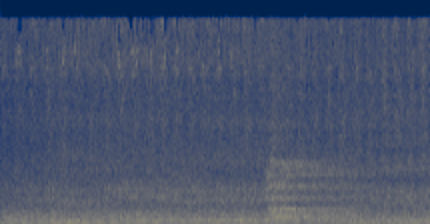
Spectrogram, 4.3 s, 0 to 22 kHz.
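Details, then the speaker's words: 2003 Nissan 2.5L after timing chain and water pump replacement: steady, even idle with a smooth low hum, no knocks, ticks or shaking; normal idle. "Look how smooth that is. No shaking, no nothing. It's solid. No noise. Above all else, no noise. That there sounds like a happy engine."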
